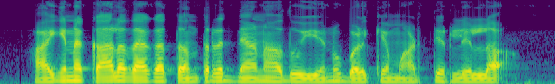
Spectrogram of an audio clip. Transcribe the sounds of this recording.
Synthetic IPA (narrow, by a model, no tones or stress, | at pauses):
aːɡinɐkaːlɐd̪aːɡɐt̪ɐnt̪ɾɐd̪ɲaːnɐːd̪ueːnubɐɭɐke̞maːɖt̪iɾlilːɐ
